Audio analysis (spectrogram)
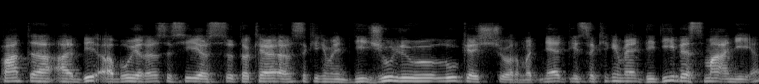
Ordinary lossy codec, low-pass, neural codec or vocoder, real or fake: AAC, 32 kbps; 7.2 kHz; codec, 16 kHz, 0.8 kbps, ZipCodec; fake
